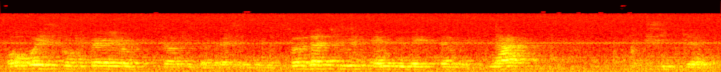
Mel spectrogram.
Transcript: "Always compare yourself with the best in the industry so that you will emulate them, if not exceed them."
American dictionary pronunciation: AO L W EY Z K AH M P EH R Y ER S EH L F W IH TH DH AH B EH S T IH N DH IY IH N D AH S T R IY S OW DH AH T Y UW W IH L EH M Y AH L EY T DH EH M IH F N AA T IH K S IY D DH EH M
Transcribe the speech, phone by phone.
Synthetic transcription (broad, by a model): AO L W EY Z K AH M P EH R Y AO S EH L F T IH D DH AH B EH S IH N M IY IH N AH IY S OW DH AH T Y UW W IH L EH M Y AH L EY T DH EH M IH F N AA T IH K S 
